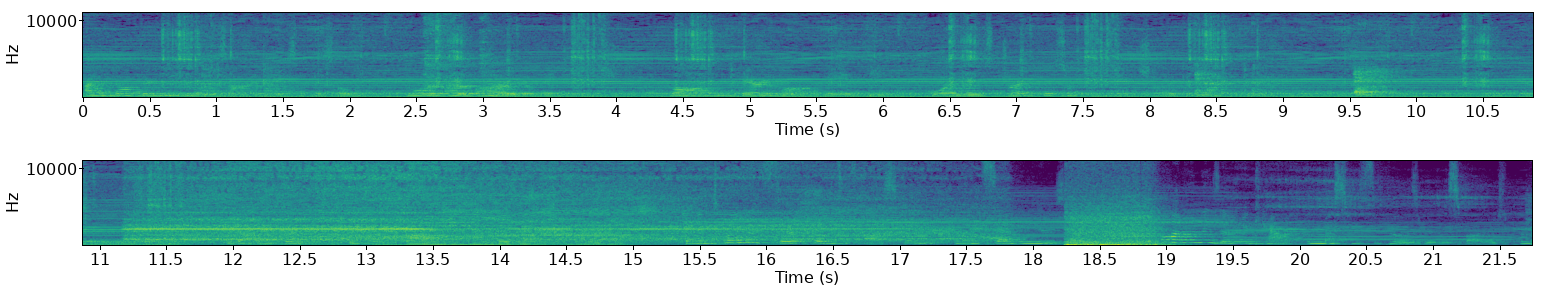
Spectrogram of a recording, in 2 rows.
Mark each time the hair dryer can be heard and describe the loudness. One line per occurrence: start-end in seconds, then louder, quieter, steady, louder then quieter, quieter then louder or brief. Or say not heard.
11.2-17.9 quieter.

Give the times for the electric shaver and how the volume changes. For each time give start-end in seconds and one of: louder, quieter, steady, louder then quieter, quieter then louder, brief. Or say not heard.
0.0-21.7 quieter.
